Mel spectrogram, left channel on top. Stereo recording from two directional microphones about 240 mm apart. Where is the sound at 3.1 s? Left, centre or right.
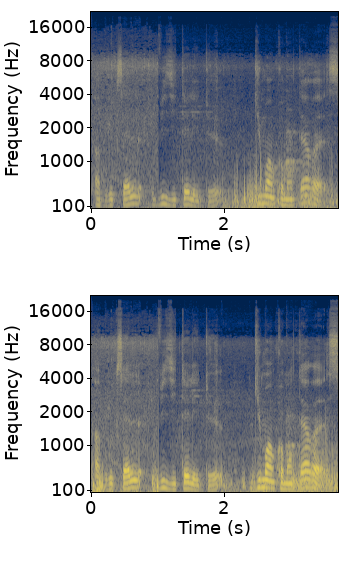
Right.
